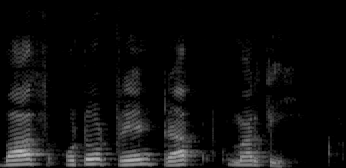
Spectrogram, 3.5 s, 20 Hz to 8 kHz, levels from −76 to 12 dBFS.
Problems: background sounds at intervals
